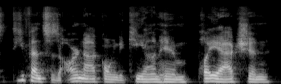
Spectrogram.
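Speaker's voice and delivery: ordinary delivery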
